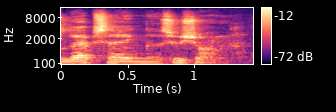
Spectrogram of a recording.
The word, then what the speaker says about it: Lapsang Souchong: It's, I believe it's pronounced Lapsang Souchong.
